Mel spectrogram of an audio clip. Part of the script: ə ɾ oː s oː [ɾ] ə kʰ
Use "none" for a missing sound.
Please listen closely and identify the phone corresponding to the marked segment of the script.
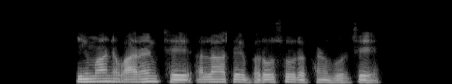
ɾ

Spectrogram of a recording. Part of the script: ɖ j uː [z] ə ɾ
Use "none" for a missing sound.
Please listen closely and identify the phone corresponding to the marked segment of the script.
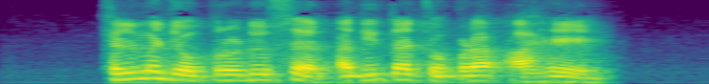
s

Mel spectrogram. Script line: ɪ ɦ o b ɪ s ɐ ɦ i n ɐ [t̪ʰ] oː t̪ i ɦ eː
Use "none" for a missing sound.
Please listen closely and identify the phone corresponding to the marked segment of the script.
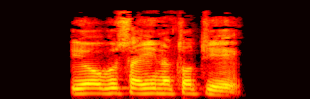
t̪ʰ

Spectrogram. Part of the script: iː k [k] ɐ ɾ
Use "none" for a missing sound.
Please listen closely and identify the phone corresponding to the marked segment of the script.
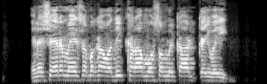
x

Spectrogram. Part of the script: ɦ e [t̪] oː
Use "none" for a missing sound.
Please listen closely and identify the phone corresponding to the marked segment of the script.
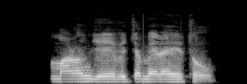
t̪ʰ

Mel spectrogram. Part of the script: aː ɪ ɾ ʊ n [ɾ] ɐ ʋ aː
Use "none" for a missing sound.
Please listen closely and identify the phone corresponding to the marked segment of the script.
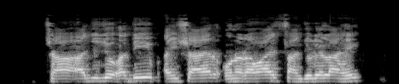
ɾ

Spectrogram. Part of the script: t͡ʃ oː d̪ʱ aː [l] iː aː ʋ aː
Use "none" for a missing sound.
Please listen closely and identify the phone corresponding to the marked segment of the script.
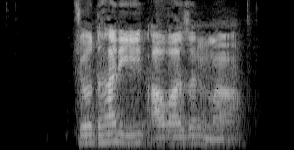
ɾ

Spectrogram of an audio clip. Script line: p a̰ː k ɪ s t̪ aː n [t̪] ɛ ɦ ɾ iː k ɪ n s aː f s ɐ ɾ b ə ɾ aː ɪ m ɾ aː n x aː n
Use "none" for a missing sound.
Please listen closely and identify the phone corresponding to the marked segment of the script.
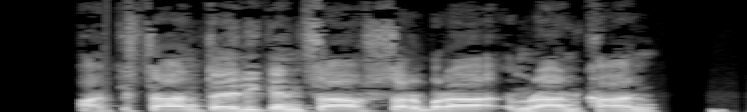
t̪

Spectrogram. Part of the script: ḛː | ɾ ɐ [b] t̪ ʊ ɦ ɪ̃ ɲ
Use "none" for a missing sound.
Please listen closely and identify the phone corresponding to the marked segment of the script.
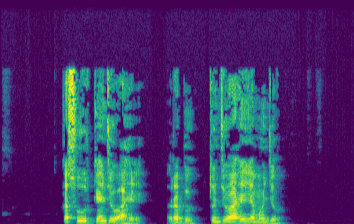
b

